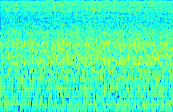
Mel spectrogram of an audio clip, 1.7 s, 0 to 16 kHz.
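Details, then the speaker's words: Mercedes-Benz W212: low, lumpy idle with heavy shaking and an uneven throb; engine light flashing, misfire codes on cylinders 1 and 3. Unchanged after replacing two ignition coils; engine control unit suspected, not confirmed. "ทั้งคันนะครับเนี่ยดูโชว์มาที่สูบเดิมเลยครับสูบ1กับสูบ3เนาะไม่มีอะไรเปลี่ยนแปลงครับเปลี่ยนคอยแล้วก็ยังเหมือนเดิมนะครับ"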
